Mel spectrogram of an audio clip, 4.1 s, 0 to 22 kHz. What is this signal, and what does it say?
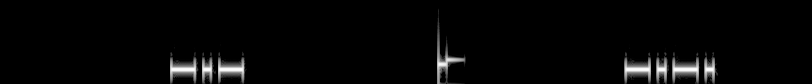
Morse code, heard as a keyed tone, about 30 wpm, 700 Hz. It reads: K C
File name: Single-Letter-Number-30wpm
